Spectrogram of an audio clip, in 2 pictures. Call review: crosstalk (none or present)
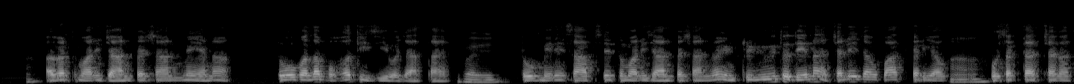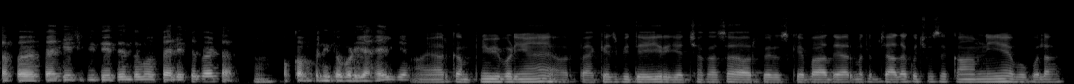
none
